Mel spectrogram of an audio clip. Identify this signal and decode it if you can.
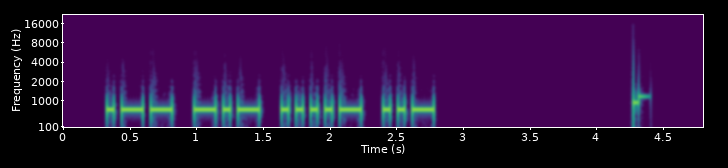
Morse code, heard as a keyed tone, about 22 wpm, 700 Hz. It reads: WK4U
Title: USA Call Signs - 4 Characters - 3x Character Spacing - 22wpm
